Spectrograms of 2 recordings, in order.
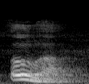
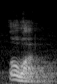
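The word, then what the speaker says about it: over: গো, শব্দটি হবে গো, ওভা, ওভা, অনেকে বলে ওভার, বাট ইট ইজ not correct. You have to remember that, ওভা, ওভা।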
